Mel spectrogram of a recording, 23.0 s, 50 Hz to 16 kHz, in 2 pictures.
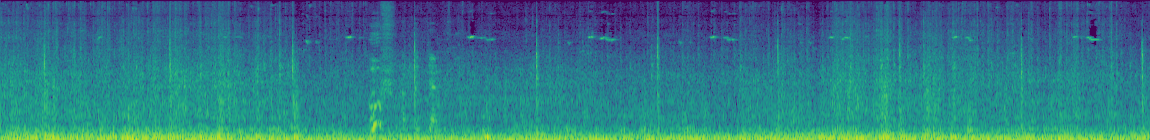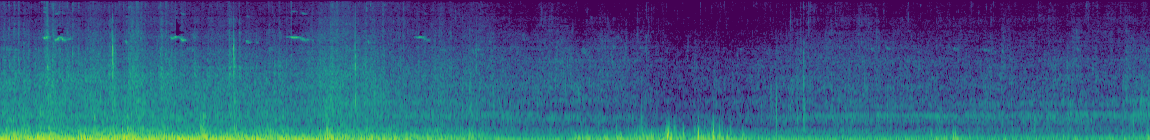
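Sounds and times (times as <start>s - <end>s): vehicle rumbling over rough ground: 0.0s - 23.0s
short high squeak: 4.6s - 5.0s, 13.2s - 15.9s.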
